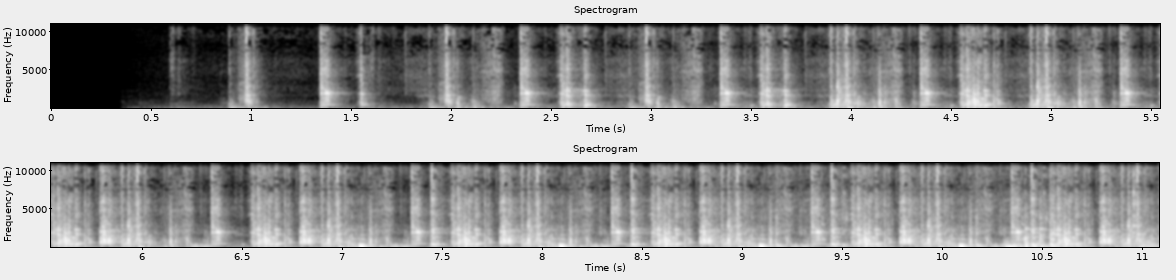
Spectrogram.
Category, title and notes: Sound effects > Other
Horror Sound
Movie, Free, Rattle, Nightmare, Scary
